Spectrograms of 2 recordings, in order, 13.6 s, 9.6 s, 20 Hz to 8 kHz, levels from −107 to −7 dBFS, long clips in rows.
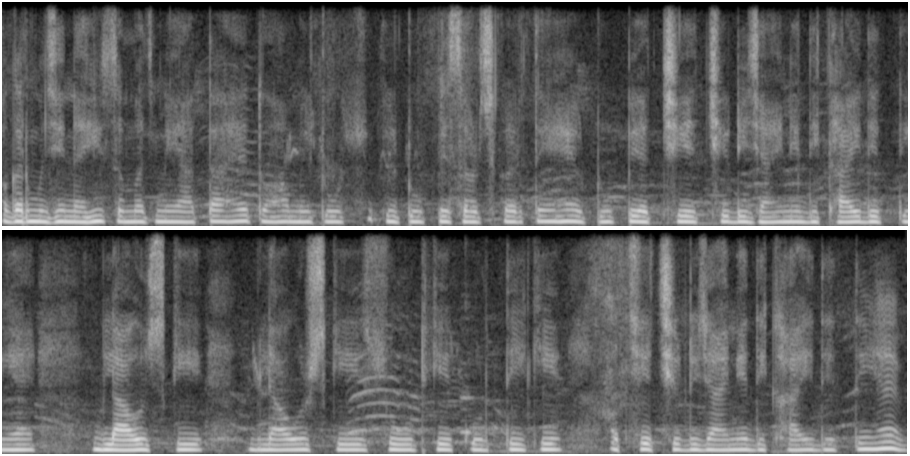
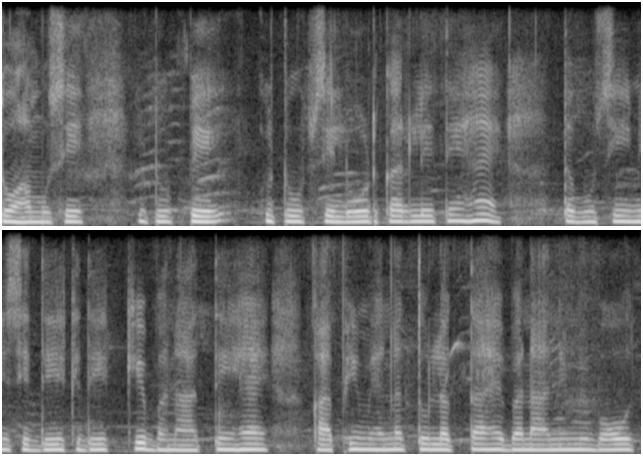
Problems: constant background noise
